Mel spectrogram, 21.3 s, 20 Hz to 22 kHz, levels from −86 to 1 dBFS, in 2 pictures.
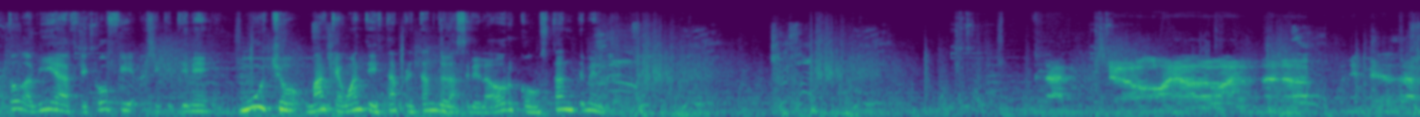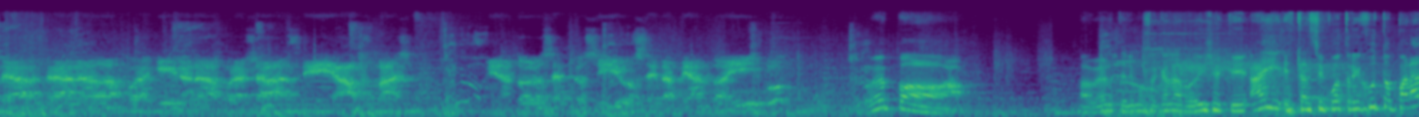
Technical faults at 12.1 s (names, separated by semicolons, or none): none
